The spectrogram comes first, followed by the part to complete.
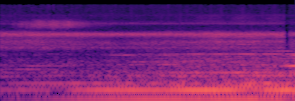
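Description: A low, dark ambient drone fading in and swelling from about a second in, with a faint high hiss above it.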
